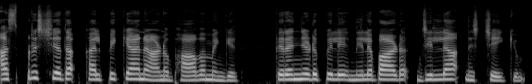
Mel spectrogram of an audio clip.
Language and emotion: Malayalam, neutral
